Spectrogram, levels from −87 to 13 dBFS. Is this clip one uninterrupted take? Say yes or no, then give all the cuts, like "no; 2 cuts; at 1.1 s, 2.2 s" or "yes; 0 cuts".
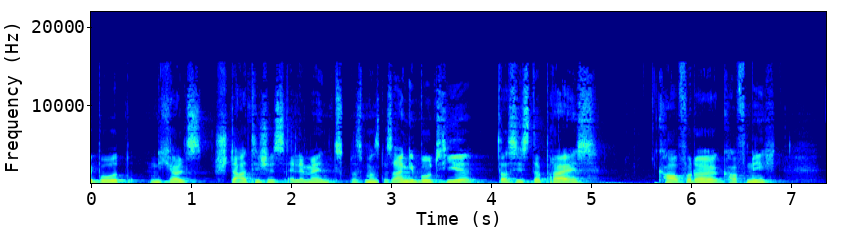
no; 3 cuts; at 2.5 s, 2.9 s, 3.5 s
